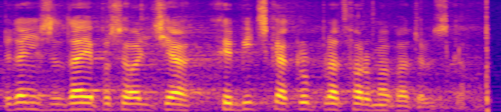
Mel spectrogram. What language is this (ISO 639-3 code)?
pol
